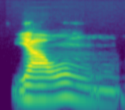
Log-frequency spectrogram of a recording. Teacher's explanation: initial place, zero consonant doesn't have sound value, but as a final consonant it has ng sound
